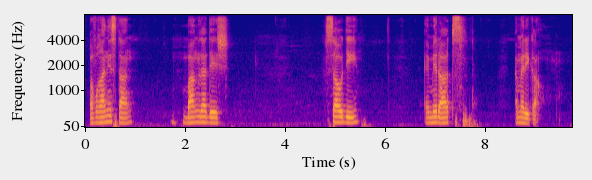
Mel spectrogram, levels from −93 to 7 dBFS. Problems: none marked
